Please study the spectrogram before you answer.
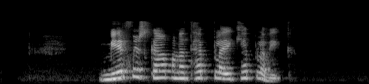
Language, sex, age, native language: Icelandic, female, 40-49, Icelandic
